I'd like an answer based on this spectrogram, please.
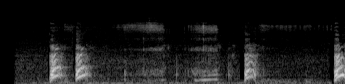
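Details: Shar Pei barking while asleep: muffled, low, chesty woofs in two pairs, with soft snuffling breaths and a faint hissing snore between them.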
